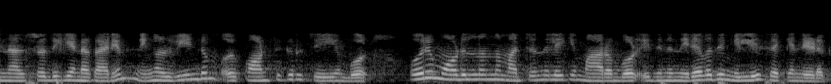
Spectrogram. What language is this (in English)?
Malayalam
